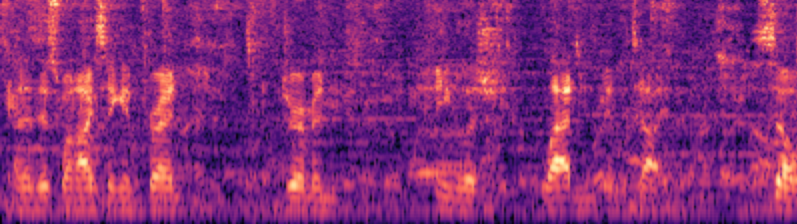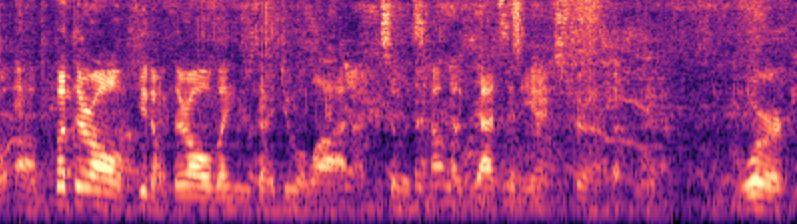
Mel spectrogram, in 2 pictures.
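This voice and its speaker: A man's voice: medium pitch, fairly even intonation, normal speed. A man, an opera singer, answering interview questions in an easygoing, matter-of-fact way. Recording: loud background music.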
